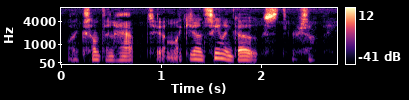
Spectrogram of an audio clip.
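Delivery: hushed, breathy ghost-story whisper; spooky whisper. Acted. Telling her viewers about the pale visitor, whispered. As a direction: lean in and whisper it like a secret.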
